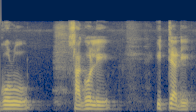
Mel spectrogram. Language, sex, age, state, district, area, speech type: Assamese, male, 45-60, Assam, Charaideo, urban, spontaneous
